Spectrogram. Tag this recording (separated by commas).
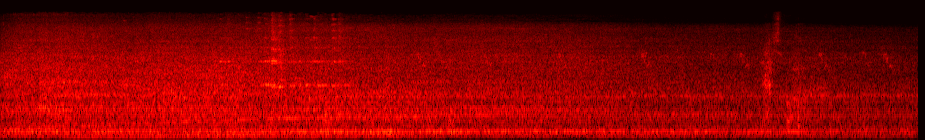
Vehicle, Truck, Speech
